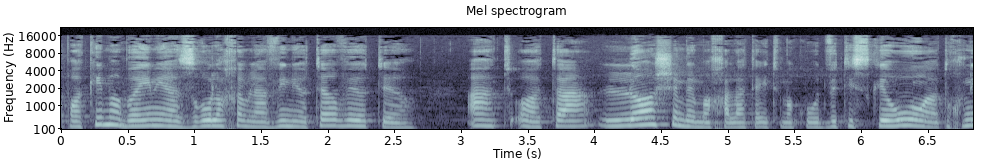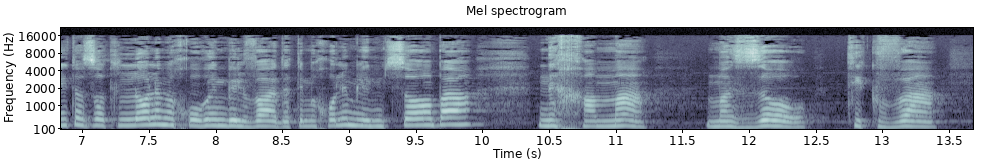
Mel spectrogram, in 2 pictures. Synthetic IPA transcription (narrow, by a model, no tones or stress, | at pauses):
apʁakimhabaimjaːzʁulaχe̞mleavinjo̞te̞ʁvejo̞te̞ʁ | ʔatʰoatalo̞aʃembemaχalathaitmakutvetiskeʁuato̞χnitazo̞tlo̞le̞me̞χuʁimbilvadate̞mje̞χolimlimt͡so̞ba | ne̞χama | mazo̞ʁ | tikva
